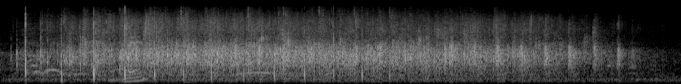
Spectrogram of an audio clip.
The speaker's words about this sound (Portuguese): Eu queria que você aplaudisse também esse casal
